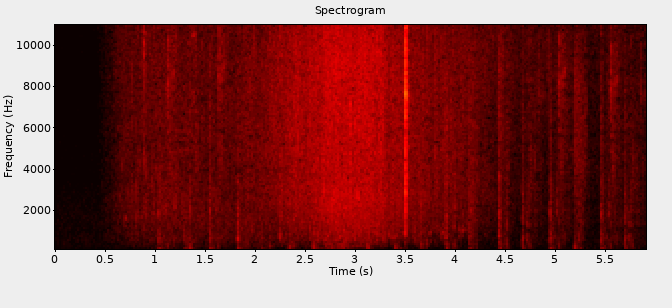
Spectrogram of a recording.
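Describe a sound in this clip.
Footsteps tap quickly on rocky ground.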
